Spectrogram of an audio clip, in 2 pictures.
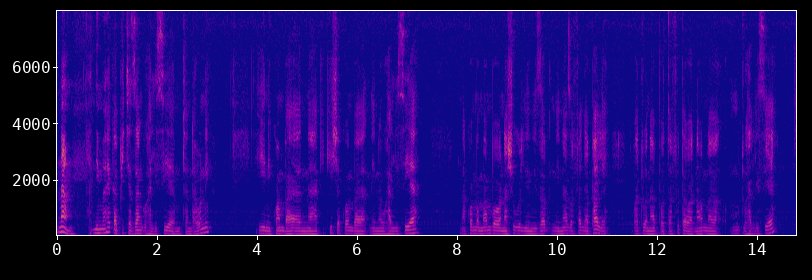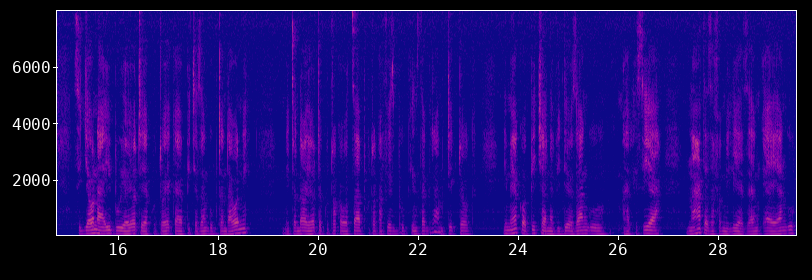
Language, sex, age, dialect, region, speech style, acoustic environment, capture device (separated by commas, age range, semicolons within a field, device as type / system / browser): Swahili, male, 25-34, Kenya - Nairobi Sheng-influenced, Kenya, happy; relaxed; focused; excited, silence, desktop / Windows / Chrome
